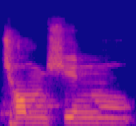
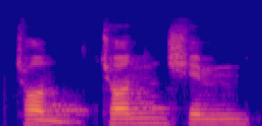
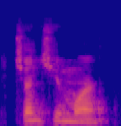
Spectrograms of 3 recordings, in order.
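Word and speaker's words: Cheonshimwon: A lot of people say Chomshinwan or Chongshimwan or Chongshimwan. It's Chonshimwan. Chonshimwan.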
